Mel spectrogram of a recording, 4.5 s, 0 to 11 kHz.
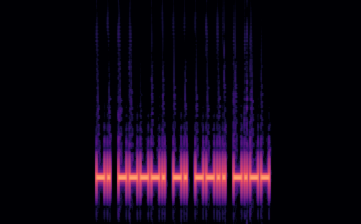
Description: Morse code, heard as a keyed tone, about 36 wpm, 700 Hz. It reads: N9NZY
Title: USA Call Signs - 5 Characters - 2x Character Spacing - 35wpm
